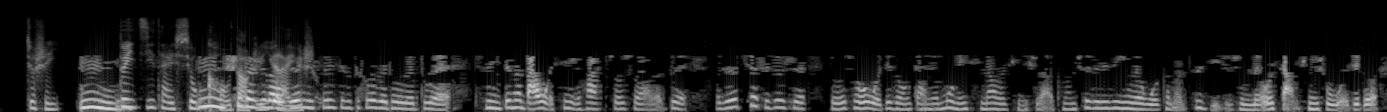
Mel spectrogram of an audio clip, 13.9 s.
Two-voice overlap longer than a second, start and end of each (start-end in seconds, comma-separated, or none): 2.0-3.2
